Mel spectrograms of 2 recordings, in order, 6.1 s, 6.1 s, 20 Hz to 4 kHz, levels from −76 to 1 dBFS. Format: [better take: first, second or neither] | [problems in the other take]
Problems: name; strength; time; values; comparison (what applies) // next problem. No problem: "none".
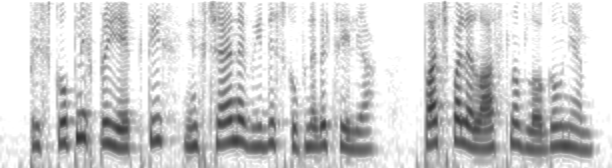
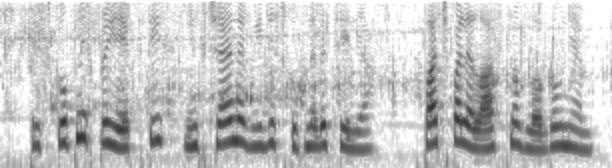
first | background sound (Liquid); 19 dB below the speech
